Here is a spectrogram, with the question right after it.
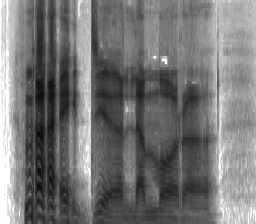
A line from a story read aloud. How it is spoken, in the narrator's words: laughed Stragos, with a soft, dry sound like an echo inside a coffin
